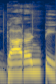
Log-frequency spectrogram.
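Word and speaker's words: guarantee: थे हम क्या पढ़ेंगे गारंटी जी यू ए आर ए एन T double E गारंटी यहां पे यू साइलेंट रहेगा ठीक है तो देखिए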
